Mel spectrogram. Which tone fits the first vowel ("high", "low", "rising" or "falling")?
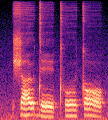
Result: high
